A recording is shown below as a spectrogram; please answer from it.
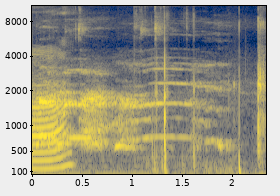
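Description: A man's drawn-out spoken count trails off with a rise in pitch in the first half second. Then come two sharp clicks about a second and a half in, as small pieces are dropped into a cardboard box.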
